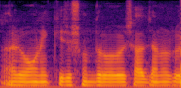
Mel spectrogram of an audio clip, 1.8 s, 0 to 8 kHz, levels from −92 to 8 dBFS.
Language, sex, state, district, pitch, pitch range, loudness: Bengali, male, Tripura, West Tripura, 115 Hz, 110-115 Hz, -15 LUFS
